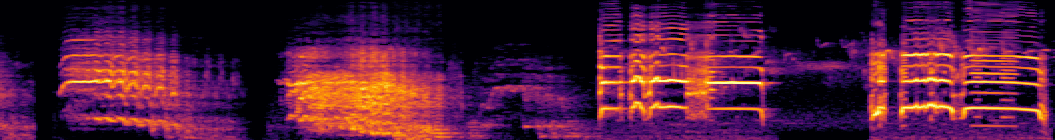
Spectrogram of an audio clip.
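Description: A horse whinnies with a wavering call, then gives a rougher, noisier call. A rooster then crows twice, about six and nine seconds in, each crow held for about a second and a half.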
